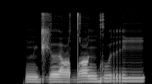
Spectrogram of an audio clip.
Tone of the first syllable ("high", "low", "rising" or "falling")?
low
